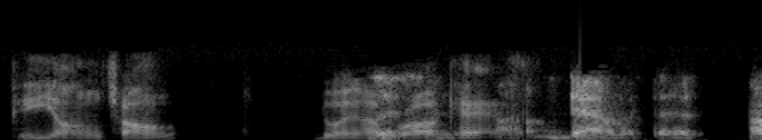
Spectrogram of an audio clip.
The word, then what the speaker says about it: Pyeongchang: No, it's Pyeong Chang.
